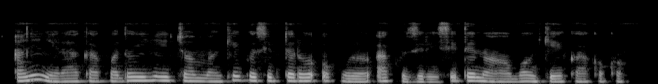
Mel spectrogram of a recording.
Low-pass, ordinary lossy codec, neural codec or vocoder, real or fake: 7.2 kHz; none; none; real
